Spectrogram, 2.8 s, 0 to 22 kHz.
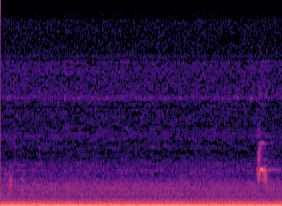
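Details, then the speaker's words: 2006 Lincoln Town Car V8, started after about two weeks sitting, rough for the first mile: uneven, lumpy, stumbling idle rumble; misfire, codes P0351 and P0354 point to ignition coil circuits, coils and plugs suspected. "I just heard the engine I felt the engine come down and feel that little bit of a rumble almost feels like something's misfiring I bet you're gonna have to do ignition coils and plugs"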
